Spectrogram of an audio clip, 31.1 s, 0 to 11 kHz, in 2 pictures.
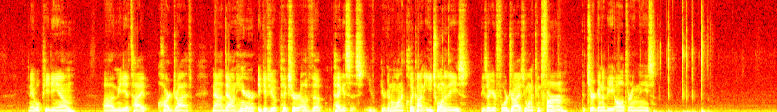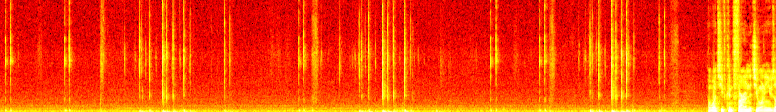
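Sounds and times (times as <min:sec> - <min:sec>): computer keyboard typing: 0:13.1 - 0:14.3, 0:15.6 - 0:15.9, 0:16.8 - 0:17.0, 0:18.0 - 0:19.4, 0:20.0 - 0:20.2, 0:21.5 - 0:23.9, 0:25.3 - 0:25.6, 0:26.3 - 0:29.0.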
